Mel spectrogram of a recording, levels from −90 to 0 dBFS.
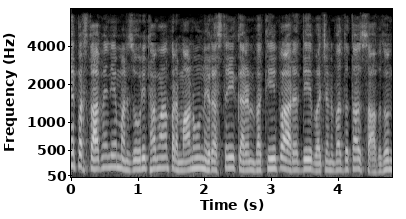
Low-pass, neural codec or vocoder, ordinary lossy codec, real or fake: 7.2 kHz; codec, 16 kHz, 4 kbps, FunCodec, trained on Chinese and English, 50 frames a second; AAC, 48 kbps; fake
